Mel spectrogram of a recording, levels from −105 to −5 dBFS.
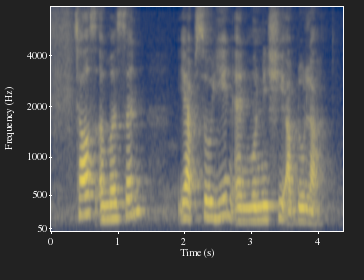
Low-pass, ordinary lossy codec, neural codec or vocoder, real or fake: none; none; none; real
